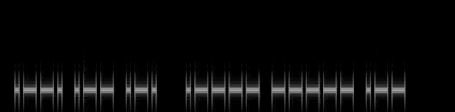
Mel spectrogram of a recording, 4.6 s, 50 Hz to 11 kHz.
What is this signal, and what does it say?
Morse code, heard as a keyed tone, about 28 wpm, 700 Hz. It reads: PWR 10W
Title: Practice QSO - Exchange 2 - Info - 28wpm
